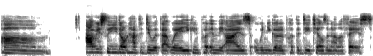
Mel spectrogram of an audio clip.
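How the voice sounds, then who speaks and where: A woman's voice: low voice, fairly even intonation, fairly quick, pushed and bright. A tired woman hosting a casual drawing tutorial, rambling with many fillers and apologizing as she works. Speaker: art tutorial host.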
